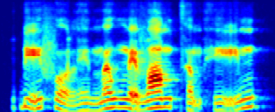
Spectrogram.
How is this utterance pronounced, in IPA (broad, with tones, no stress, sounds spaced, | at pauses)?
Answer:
ɓ ḭ˧˥ f o˧˩ l e̤˨˩ m ə˧ w m ḛ˧˨ v a˧ m t̪ʰ ə̰˧˨ m h ḭ˧˥ m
